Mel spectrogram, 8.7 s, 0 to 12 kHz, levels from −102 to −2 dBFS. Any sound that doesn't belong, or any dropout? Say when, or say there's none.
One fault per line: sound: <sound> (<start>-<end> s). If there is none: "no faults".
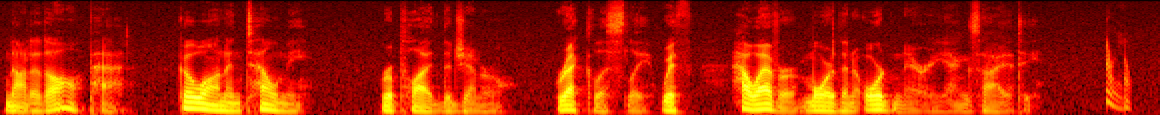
sound: chirp (8.3-8.5 s)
